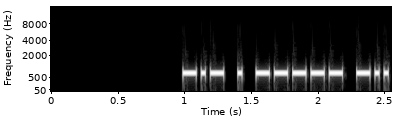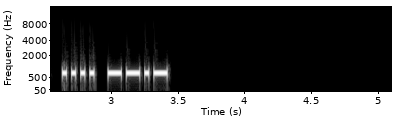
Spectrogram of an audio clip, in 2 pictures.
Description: Morse code, heard as a keyed tone, about 34 wpm, 700 Hz. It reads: KE0DHQ
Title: USA Call Signs - 6 Characters - 35wpm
